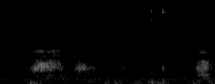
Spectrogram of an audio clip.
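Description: Faint computer mouse clicks: a quick pair of clicks about a second and a half in, with a few fainter soft sounds before them.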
